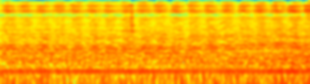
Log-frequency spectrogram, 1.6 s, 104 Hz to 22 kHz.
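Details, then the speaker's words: Outdoor AC condenser during dynamic dual-capacitor test with system running (393 V, 6.7 A at compressor); steady droning hum with flat electrical tone and no speed rise; condenser fan motor dying, later replaced. "all right now i'm going to do the same thing with the motor that's a fan mode it sounds like it's dying"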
